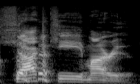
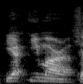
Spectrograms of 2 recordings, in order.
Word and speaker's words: Hyakkimaru: Hyakkimaru. – Hyakkimaru. – Hyakkimaru.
